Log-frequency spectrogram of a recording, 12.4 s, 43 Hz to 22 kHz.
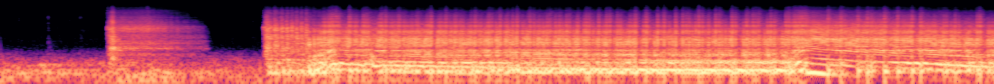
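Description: Kawasaki 1100 two-stroke triple engine of a stand-up jet ski turning over for a couple of seconds, then catching about three seconds in and running loud and steady. The revs dip and pick up again about ten seconds in. This is its first start of the season, showing that the engine still runs.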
